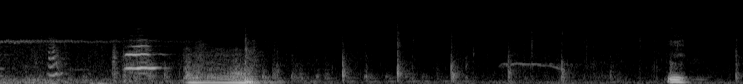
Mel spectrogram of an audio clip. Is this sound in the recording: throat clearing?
no

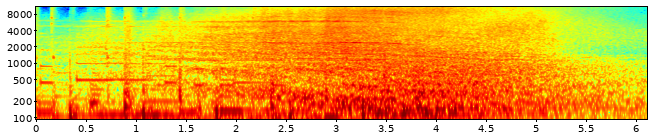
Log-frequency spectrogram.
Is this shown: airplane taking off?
yes

